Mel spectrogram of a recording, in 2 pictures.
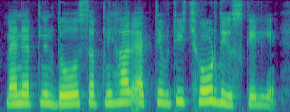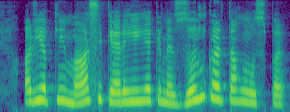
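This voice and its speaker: A woman's voice: sits high, dark tone, natural voice. A woman reading the part of a hot-tempered young husband in an audio novel, with clipped, biting delivery. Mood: angry.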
